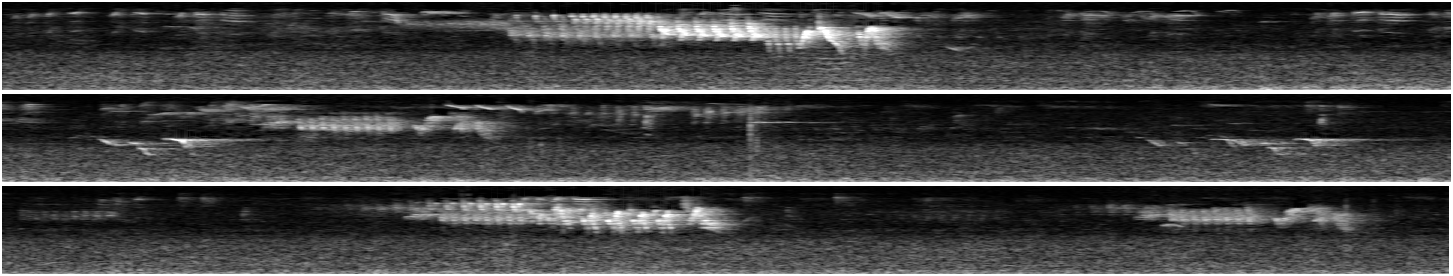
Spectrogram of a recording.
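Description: High-pitched outdoor animal calls. A loud, rapidly pulsing buzzy trill swells for a couple of seconds and stops, once a few seconds in and again about two-thirds of the way through. Short high chirps that fall in pitch come in between.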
